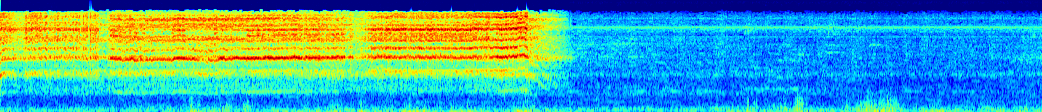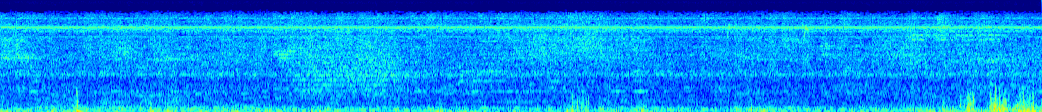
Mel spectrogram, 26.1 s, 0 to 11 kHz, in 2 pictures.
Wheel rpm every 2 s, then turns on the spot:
160, 170, 170, 60, 0, 0, 0, 0, 0, 0, 0, 0, 0.
none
